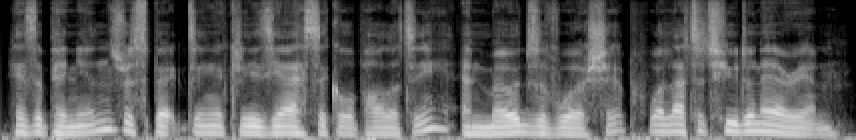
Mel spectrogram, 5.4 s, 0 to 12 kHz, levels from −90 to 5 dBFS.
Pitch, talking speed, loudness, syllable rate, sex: 130 Hz, 125 wpm, -16 LUFS, 5.6 syllables/s, male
